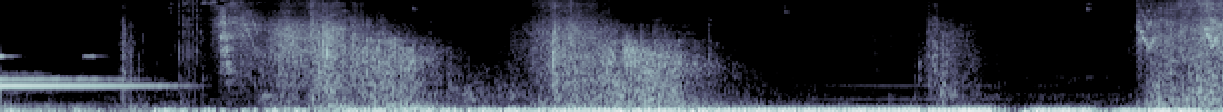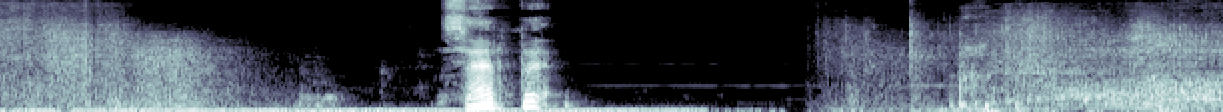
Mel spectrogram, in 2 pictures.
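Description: Soft magical whooshes sweep past as cards are played.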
